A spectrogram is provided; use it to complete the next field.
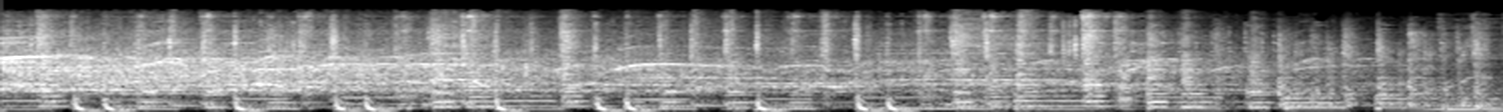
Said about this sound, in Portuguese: Palmas!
